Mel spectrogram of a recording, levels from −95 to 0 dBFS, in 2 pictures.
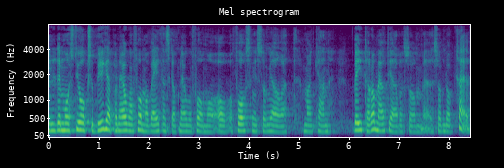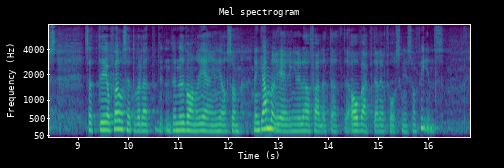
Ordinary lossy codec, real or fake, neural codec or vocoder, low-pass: none; fake; codec, 16 kHz, 16 kbps, FreqCodec, smaller model; none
